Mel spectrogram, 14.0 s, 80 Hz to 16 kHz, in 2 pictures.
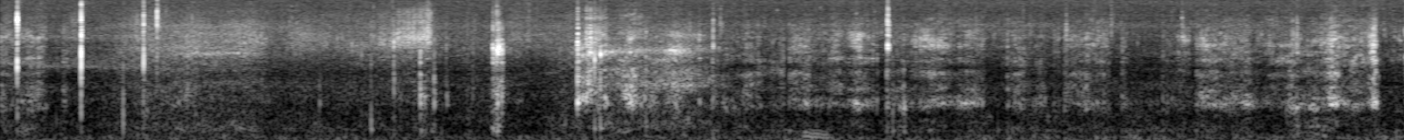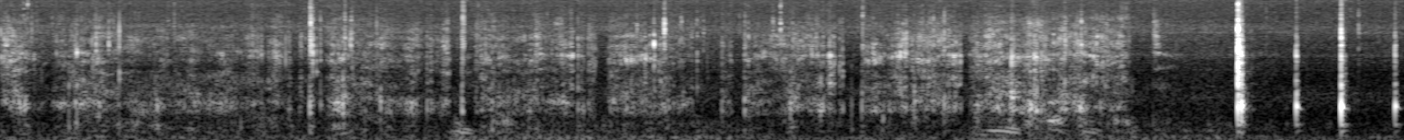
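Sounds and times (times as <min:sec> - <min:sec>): hot drink pouring: 0:03.0 - 0:12.7.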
